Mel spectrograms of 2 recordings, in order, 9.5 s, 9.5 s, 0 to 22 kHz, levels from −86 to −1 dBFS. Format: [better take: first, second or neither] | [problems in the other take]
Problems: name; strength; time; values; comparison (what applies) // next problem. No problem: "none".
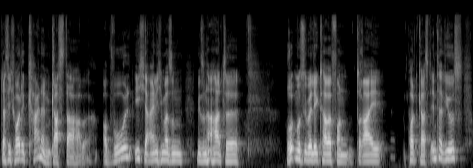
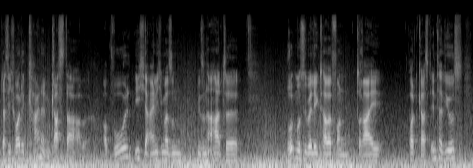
first | wind noise on the microphone; occasional gusts; 15 dB below the speech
